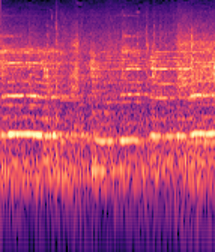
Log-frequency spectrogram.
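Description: JUKI industrial lockstitch sewing machine running, a steady hum that shifts slightly in pitch with faint ticking, over the drone of other machines in the workroom.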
